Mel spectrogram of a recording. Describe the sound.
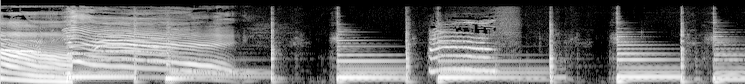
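Voices sing a string of playful, high-pitched "meow" sounds imitating a cat, with gliding pitch at the start and sustained notes, over crisp, regular ukulele strums.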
